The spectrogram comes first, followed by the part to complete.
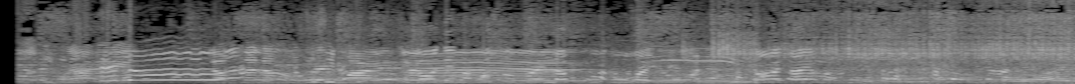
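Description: Speech: women talking close to the microphone, with background chatter.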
